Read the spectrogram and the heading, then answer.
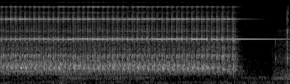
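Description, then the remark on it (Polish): A mechanical alarm clock bell rings at daybreak from the parents' room, loudly in a rapid, continuous metallic rattle with a shrill, high pitch, then cuts off abruptly, followed by a faint click. “Z pokoju rodziców dochodził dźwięk dzwonka.”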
